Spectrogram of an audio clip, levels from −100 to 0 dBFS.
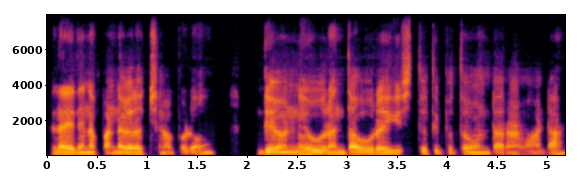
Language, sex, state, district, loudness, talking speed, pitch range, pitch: Telugu, male, Telangana, Nalgonda, -18 LUFS, 105 wpm, 110-120 Hz, 115 Hz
